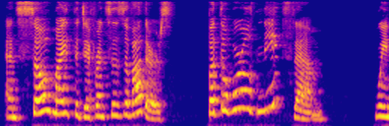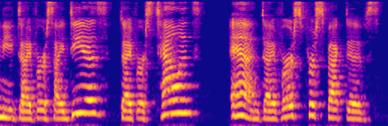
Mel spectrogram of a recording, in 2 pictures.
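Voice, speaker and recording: A friendly storybook spot, voiced by a woman, speaks slowly and encouragingly to children. The voice is a bit high, with simple, cheerful helper phrasing. The sound is slightly dull and lo-fi.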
